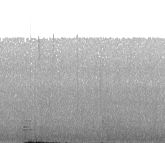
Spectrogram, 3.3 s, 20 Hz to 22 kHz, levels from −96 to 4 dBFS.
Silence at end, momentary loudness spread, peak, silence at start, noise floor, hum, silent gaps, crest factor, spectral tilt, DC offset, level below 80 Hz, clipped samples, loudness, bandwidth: 0 s; 22 LU; 0 dBFS; 0 s; -36 dBFS; none; none; 18 dB; -6.5 dB/octave; under 0.1%; -20 dBFS; under 0.1%; -15 LUFS; 15.5 kHz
